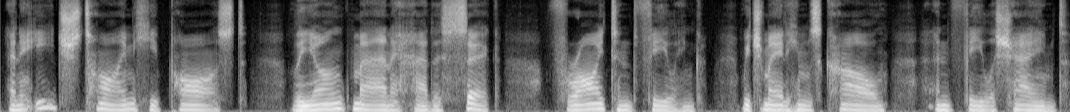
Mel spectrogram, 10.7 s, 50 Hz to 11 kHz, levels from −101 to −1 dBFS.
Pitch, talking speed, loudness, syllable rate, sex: 135 Hz, 110 wpm, -17 LUFS, 3.0 syllables/s, male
